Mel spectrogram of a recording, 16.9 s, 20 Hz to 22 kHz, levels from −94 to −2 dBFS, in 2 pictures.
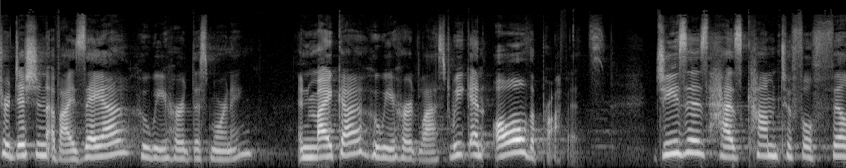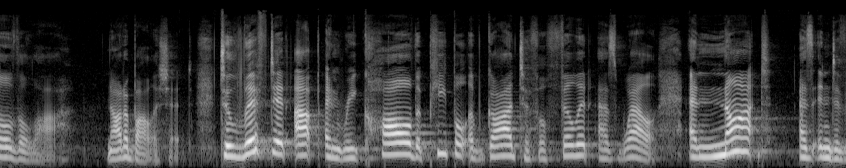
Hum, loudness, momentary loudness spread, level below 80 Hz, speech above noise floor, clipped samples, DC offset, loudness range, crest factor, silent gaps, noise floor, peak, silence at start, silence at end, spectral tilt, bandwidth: none; -22 LUFS; 18 LU; -78 dBFS; 38 dB; under 0.1%; under 0.1%; 6 LU; 20 dB; none; -60 dBFS; -2 dBFS; 0 s; 0 s; -4 dB/octave; 16.5 kHz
